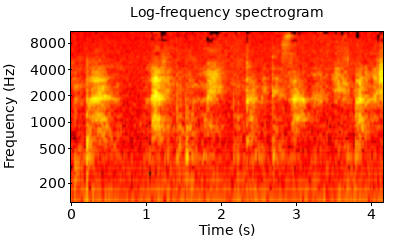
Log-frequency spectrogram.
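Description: A woman whispering, over a steady low hum.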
